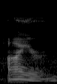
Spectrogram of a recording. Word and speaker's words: Yron: So iron, in the 1560 Geneva Bible, begins with the letter Y. It doesn't have the Y sound. It has the I sound.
